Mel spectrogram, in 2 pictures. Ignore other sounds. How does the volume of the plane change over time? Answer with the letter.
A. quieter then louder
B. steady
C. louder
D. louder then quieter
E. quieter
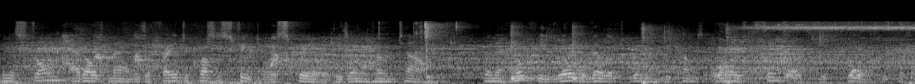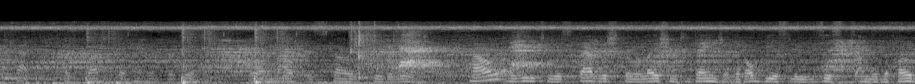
B.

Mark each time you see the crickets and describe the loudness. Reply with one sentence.
You can hear the crickets from 7.3 to 18.2 s, at a steady volume.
